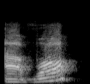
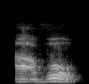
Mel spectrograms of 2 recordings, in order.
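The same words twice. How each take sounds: First: "avó" with an open, rising final o; outward open vowel. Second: "avó" with a closed, falling final o; inward closed vowel. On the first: Teacher explaining the acute accent, open final vowel on "avó". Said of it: "una fuerza de voz para afuera". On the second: Teacher showing the other accent, closed final vowel on "avó". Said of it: "otra cosa es decir avó". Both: Shown as a demonstration.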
